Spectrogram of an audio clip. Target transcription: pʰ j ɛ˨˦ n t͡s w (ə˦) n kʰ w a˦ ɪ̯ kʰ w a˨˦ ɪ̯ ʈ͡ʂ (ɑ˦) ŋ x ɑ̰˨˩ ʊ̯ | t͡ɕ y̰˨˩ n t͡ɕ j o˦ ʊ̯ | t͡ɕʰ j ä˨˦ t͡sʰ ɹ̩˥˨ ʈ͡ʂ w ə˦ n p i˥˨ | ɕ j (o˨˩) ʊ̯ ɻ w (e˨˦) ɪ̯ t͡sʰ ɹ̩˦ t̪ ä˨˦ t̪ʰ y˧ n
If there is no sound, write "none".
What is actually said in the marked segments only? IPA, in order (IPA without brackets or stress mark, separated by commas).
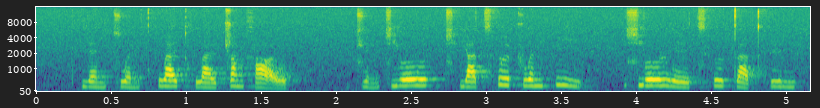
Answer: ə̰˨˩, ɑ˥˨, o˦, e˨˦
